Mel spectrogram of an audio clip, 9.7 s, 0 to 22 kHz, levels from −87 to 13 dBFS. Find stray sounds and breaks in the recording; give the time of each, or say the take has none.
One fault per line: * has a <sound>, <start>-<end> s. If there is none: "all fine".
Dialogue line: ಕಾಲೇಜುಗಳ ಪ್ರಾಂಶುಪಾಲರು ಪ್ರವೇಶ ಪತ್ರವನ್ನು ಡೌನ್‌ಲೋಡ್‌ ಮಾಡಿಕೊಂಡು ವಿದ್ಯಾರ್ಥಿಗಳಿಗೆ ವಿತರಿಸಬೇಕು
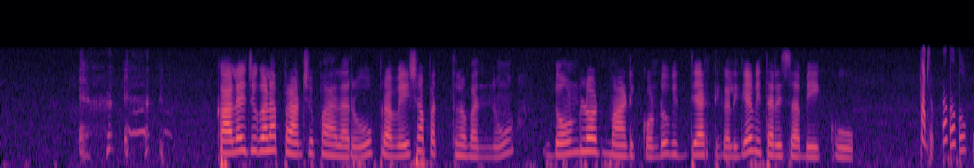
* has a cough, 0.8-1.8 s
* has a chirp, 9.2-9.7 s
